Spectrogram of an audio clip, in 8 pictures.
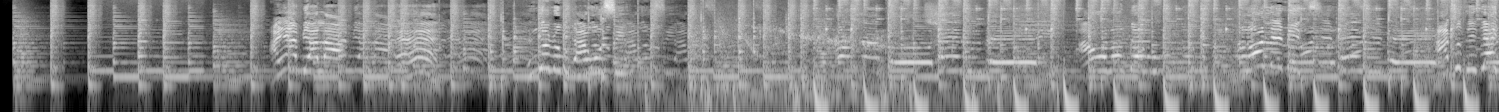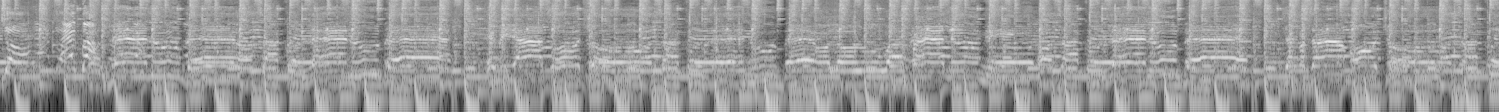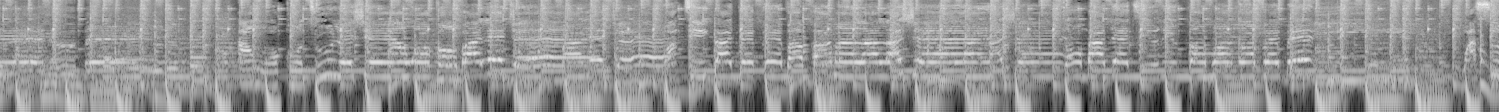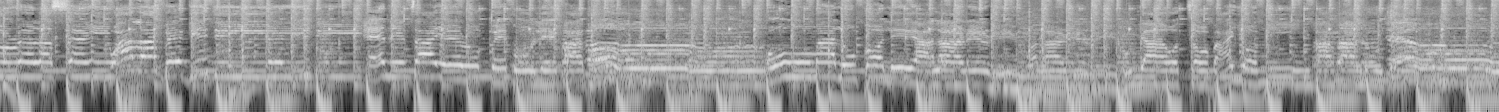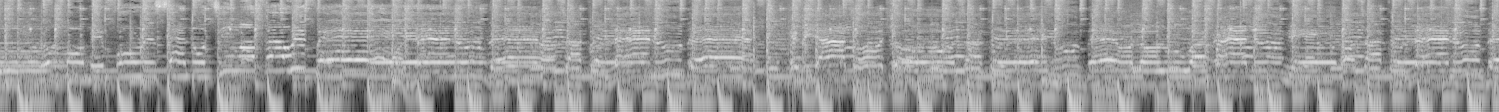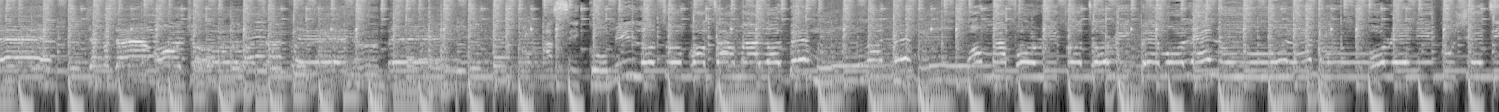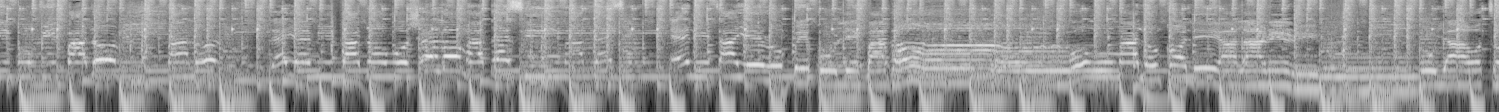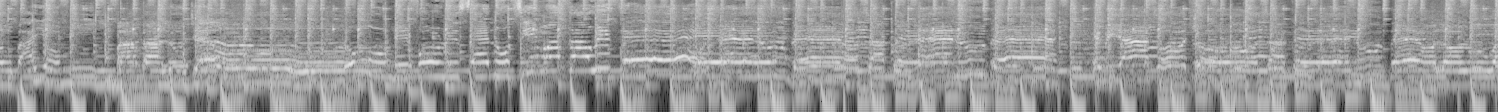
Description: R&B/ Hip-Hop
